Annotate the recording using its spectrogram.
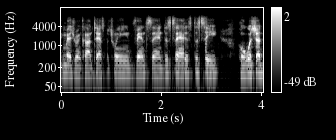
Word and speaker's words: DeSantis: Is that how you say his name? DeSantis? – DeSantis.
